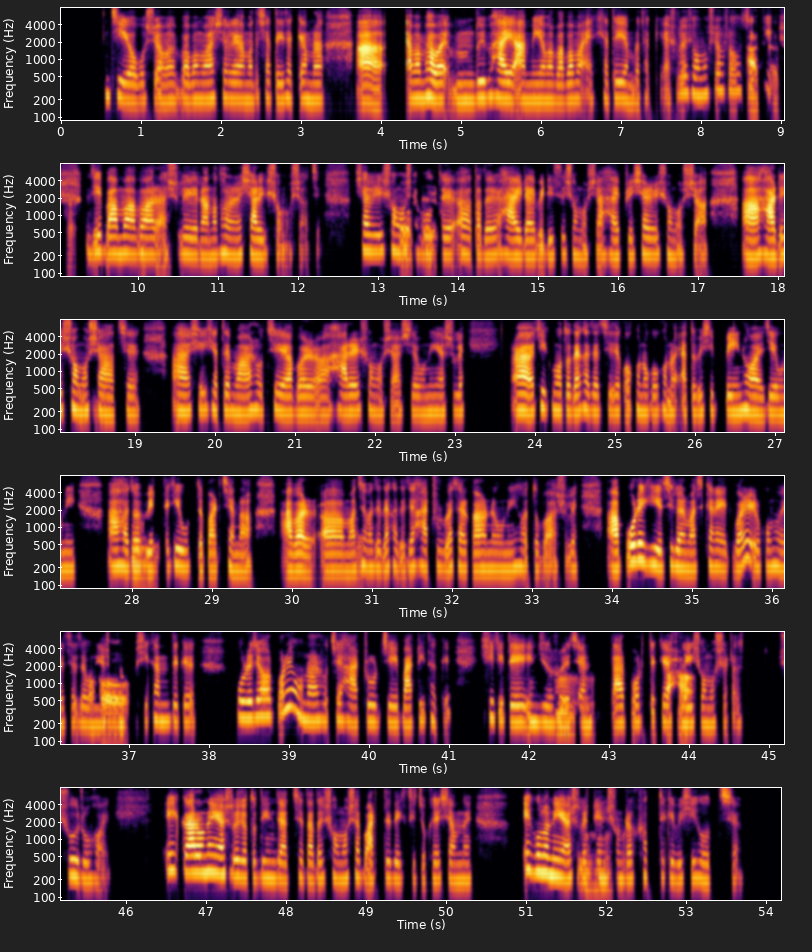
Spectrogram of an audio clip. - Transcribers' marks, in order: "বাসায়" said as "ভাভায়"; "হার্টের" said as "হার্ডের"; in English: "injure"
- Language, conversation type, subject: Bengali, advice, মা-বাবার বয়স বাড়লে তাদের দেখাশোনা নিয়ে আপনি কীভাবে ভাবছেন?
